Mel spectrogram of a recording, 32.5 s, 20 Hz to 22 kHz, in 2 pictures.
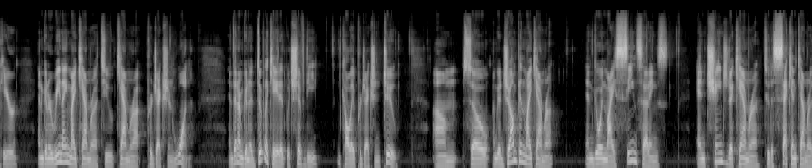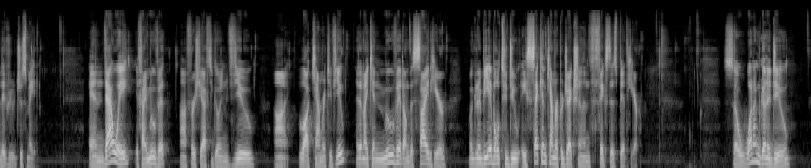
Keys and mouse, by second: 0.0 g, 1.1 click, 1.4-3.5 drag, 5.3 shift+d, 5.7 Escape, 6.3 click, 6.6-8.0 drag, 9.5 KP_0, 16.1-17.6 drag, 20.3 click, 20.3 n, 23.7-24.7 alt+middle drag, 25.0 alt+shift+middle click, 25.4 ctrl+alt+middle click, 25.6-26.3 alt+middle drag, 26.4 alt+shift+middle click, 26.9 alt+middle click, 27.4 alt+shift+middle click, 29.4 click, 29.8 click, 30.7 click, 32.3 alt+shift+z.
